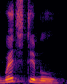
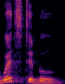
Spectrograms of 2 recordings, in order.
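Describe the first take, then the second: No difference in how they are said.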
